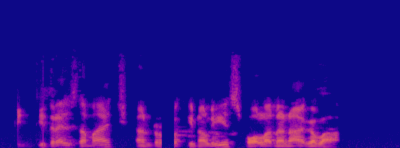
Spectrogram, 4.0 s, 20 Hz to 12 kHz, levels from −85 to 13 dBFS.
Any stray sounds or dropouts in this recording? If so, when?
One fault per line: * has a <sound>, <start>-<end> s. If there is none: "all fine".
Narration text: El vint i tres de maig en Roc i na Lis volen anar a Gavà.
* has a dropout, 1.6-1.7 s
